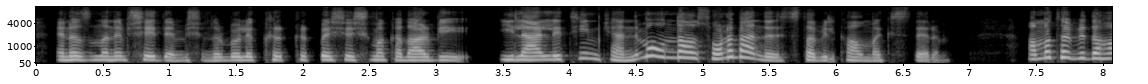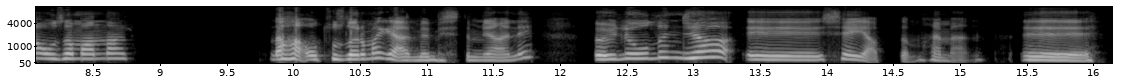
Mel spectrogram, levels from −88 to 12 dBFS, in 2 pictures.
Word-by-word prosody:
en 205 -1 +2
azından 210 0 +1
hep 210 -1 -1
şey 210 -3 +1
demişimdir, 180 0 -4
böyle, 195 0 +2
40-45 210 +2 -2
yaşıma 210 0 0
kadar 190 -2 +1
bir 195 -2 -3 0.2
ilerleteyim 220 +6 +1
kendimi. 210 - 0
Ondan 355 -6 +4
sonra 310 +5 +1
ben 330 - +3
de 185 -3 0
stabil 185 +1 -2
kalmak 175 -4 -4
isterim. - - -7 0.6
Ama 270 +7 +2
tabii 335 -4 +1
daha 295 -1 +3
o 280 - 0
zamanlar 285 +1 0 1.1
daha 250 -2 +4
30'larıma 255 +5 +1
gelmemiştim, 195 - -2
yani. 185 - -5 0.4
Öyle 250 +3 +3
olunca, 335 +4 +1
eee, 215 -2 +1
şey 225 +1 -1
yaptım 195 +1 -9
hemen, 200 +2 -12 0.3
eee, 185 -4 +2
215 Hz, 130 wpm, -23 LUFS, 195-280 Hz, 1.1 s, Ondan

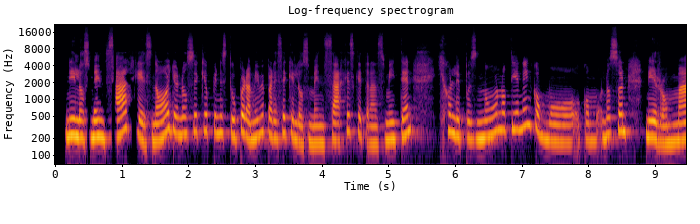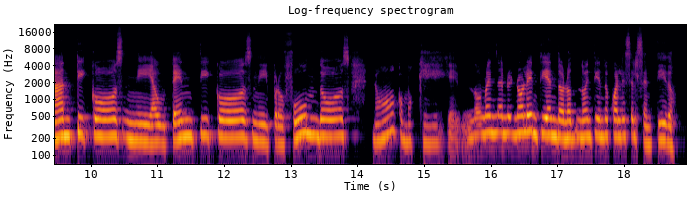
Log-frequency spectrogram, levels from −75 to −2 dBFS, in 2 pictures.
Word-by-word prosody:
Ni 225 +1 +5
los 210 -1 +2
mensajes, 210 - +2
¿no? 190 +7 +3
Yo 270 -4 0
no 240 +1 -1
sé 260 +2 -4
qué 270 - -2
opines 250 -2 -3
tú 220 -3 -2
pero 250 -2 +4
a - - +3
mí 200 +2 +1
me 250 - -1
parece 225 -1 -1
que 230 -3 -3
los 170 -1 -2
mensajes 180 +8 -2
que 245 -3 -3
transmiten, 190 - -2 0.4
híjole, 240 -5 0
pues 200 -2 -4
no 210 +6 +2
no 285 0 0
tienen 295 +4 0
como 180 - -2
como 185 0 -6
no 215 +4 -1
son 265 +3 +1 0.3
ni 210 -2 +4
románticos, 215 +5 +2
ni 185 -3 0
auténticos, 210 +4 0
ni 180 -3 -2
profundos, 220 +6 0 0.3
¿no?, 210 +8 -4
como 180 -4 -9
que 165 -1 -12
no 205 - -7
no 240 - 0 0.4
no 245 +2 +2
le 260 +1 +6
entiendo, 230 -4 +3
no 200 0 +2
no 210 +1 -2
entiendo 215 0 -1
cuál 215 -1 0
es 215 0 -5
el 215 - -3
sentido. 170 -3 -3
210 Hz, 160 wpm, -22 LUFS, 185-230 Hz, 0.4 s, le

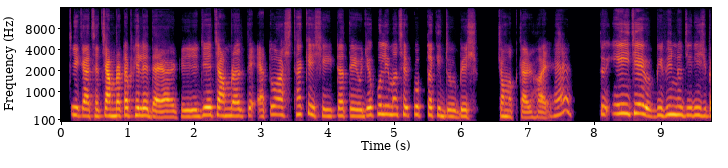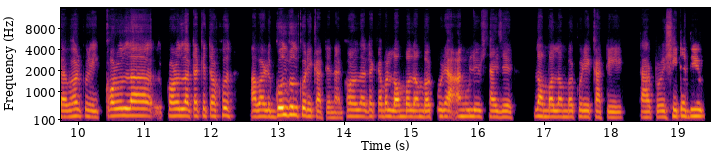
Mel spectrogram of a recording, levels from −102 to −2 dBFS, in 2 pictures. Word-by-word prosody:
ঠিক 245 -2 +1
আছে, 215 0 -5
চামড়াটা 225 +1 +6
ফেলে 235 -1 +5
দেয় 180 -2 +5
আরকি। 185 +1 -5 0.2
এইযে 205 +5 +3
চামড়াতে 220 -1 +1 0.2
এত - - -17 0.2
আঁশ 245 - -3
থাকে, 270 +2 -2 0.2
সেইটাতে 220 +1 -3
ওইযে 235 +4 +3
ফলি 275 -1 +1
মাছের 255 -1 -1
কোপ্তা 255 -1 0
কিন্তু 210 -3 -1 0.2
বেশ 205 -1 -1 0.4
চমৎকার 195 -5 -2
হয়। 165 -2 -2
হ্যাঁ? 270 +10 -3 0.5
তো 275 - -4 0.2
এইযে 300 0 +3 0.3
বিভিন্ন 260 +3 +3 0.2
জিনিস 245 0 0
ব্যবহার 200 +3 0
করে 200 -3 -4 0.2
করল্লা, 230 +1 +4 0.5
করল্লাটাকে 220 0 0
তখন 210 +3 -1 0.4
আবার 200 +1 0 0.2
গোল, 240 0 +13
গোল 255 -1 +5
করে 215 -3 +3
কাটে 170 -2 -5
না। - - -6
করল্লাটাকে 205 -1 -4
আবার 210 0 -1
লম্বা, 200 +2 +3
লম্বা 195 -1 -1
করে, 205 -1 -3 0.2
আঙুলের 205 -1 -2
সাইজের 185 -1 -3 0.4
লম্বা, 195 -2 0
লম্বা 190 0 -3
করে 195 -1 -2
কাটে। 175 -1 -5 0.4
তারপরে 180 +1 -4
সেটা 205 +1 -2
দিয়েও 210 -1 +2
210 Hz, 155 wpm, -23 LUFS, 195-235 Hz, 0.5 s, গোল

